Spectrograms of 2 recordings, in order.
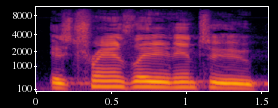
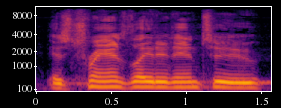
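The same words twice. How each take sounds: The two takes are said the same way.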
